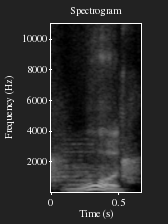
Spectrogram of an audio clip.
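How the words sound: It is said in an Indian English accent. "los indios dicen wood"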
